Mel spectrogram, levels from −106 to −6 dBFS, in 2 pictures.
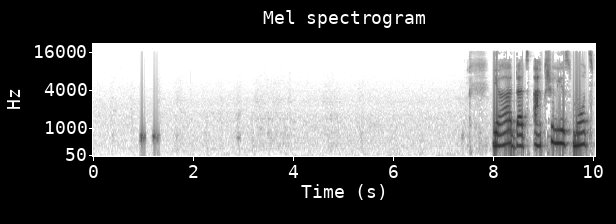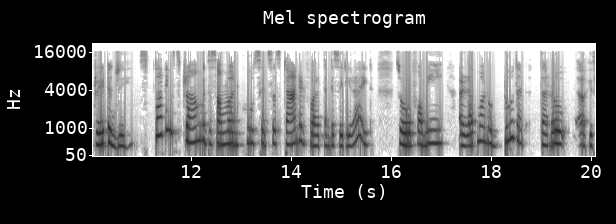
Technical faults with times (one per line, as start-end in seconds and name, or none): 0.00-20.09 planar audio read as interleaved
